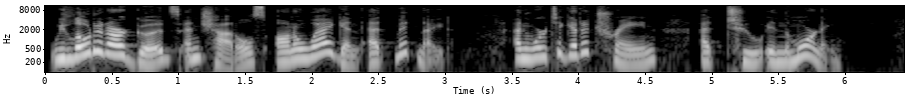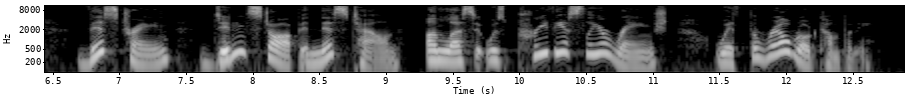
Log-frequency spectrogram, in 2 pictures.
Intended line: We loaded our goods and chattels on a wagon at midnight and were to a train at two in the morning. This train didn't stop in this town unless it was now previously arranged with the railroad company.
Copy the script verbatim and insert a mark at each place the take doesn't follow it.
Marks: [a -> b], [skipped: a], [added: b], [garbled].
We loaded our goods and chattels on a wagon at midnight and were to [added: get] a train at two in the morning. This train didn't stop in this town unless it was [skipped: now] previously arranged with the railroad company.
